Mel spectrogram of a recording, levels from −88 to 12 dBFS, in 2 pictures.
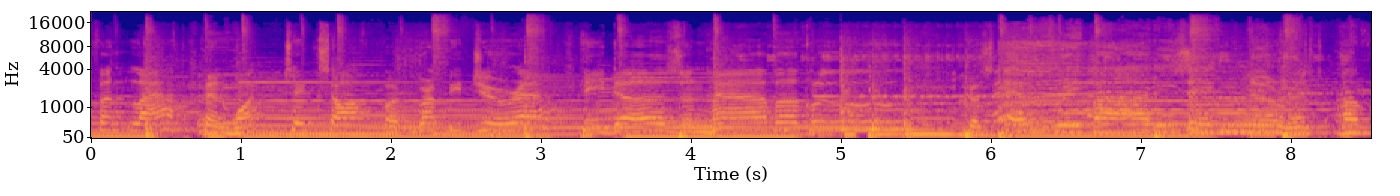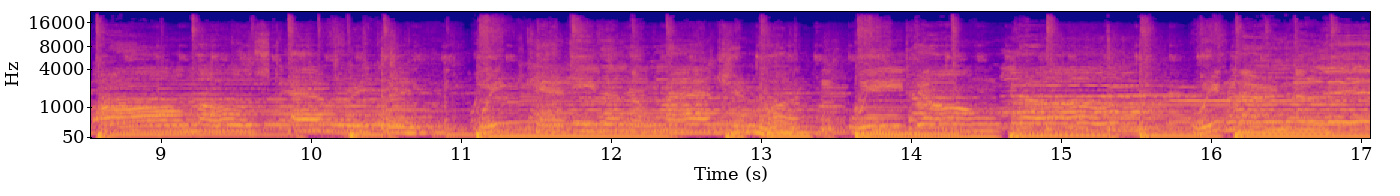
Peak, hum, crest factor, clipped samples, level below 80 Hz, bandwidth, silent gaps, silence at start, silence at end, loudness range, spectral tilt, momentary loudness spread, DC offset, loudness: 0 dBFS; none; 12 dB; under 0.1%; -20 dBFS; over 20 kHz; none; 0 s; 0 s; 1 LU; -5.5 dB/octave; 4 LU; under 0.1%; -13 LUFS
